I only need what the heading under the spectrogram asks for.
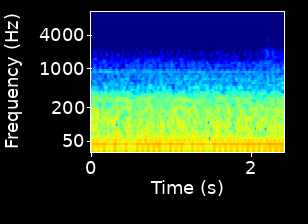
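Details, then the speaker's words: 2008 Ford Ranger XLT 3.0 V6, warmed up at idle after sitting three years, check engine light for cylinder 5 misfire: low, uneven, lumpy rumble with vibration and white smoke; rough idle from misfire. "so if you have a rough idle you definitely have a misfire"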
